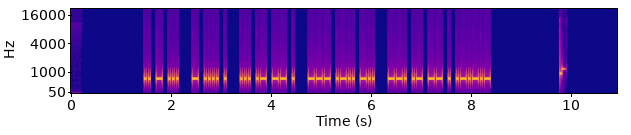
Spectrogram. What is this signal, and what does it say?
Morse code, heard as a keyed tone, about 30 wpm, 700 Hz. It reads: ITS THE SAME OLD GAME.
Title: Sentences from Top 1000 Words - Review Part 3 - 30wpm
